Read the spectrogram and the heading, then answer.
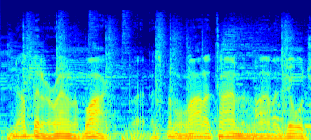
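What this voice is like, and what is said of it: Southern American accent. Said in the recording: “You can tell by my southern accent.”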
